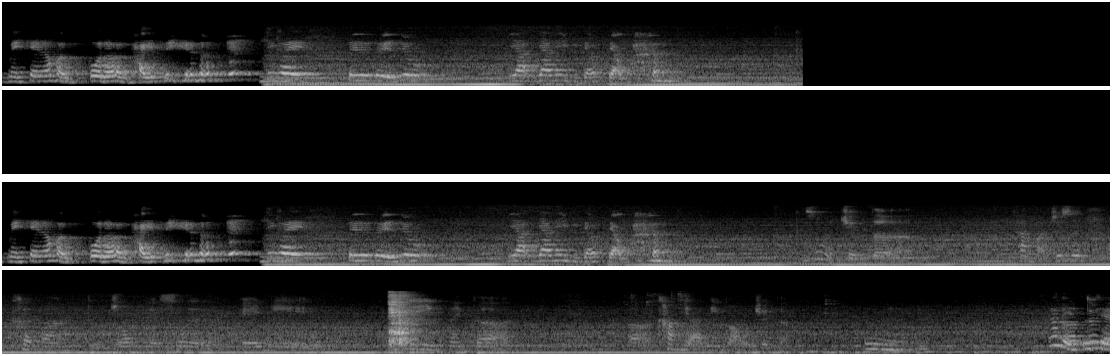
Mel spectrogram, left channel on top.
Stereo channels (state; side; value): drops out; left; at 8.1 s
